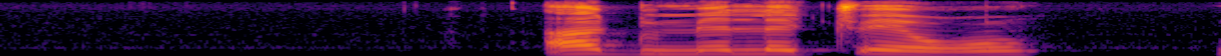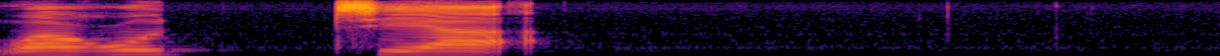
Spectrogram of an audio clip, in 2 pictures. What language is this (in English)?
Northern Sotho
